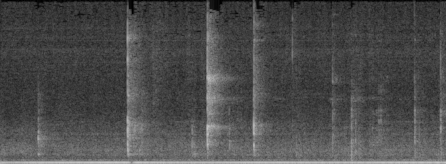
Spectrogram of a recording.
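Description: A steady low electrical hum with several light clicks and taps from a camcorder being handled on a small tripod.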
